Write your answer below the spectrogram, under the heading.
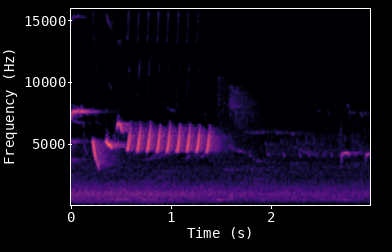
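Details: Wren singing in nesting season, likely to its mate: a short high rising note, then a fast run of about ten sharp ticking notes near 5k before broad background hiss and a later faint chirp.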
